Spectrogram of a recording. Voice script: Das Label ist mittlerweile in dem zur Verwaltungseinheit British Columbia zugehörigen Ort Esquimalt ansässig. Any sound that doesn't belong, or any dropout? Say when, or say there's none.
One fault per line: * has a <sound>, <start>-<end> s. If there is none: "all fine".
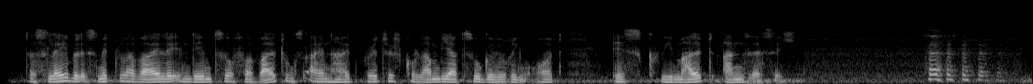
* has a laugh, 9.2-10.1 s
